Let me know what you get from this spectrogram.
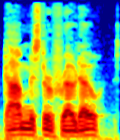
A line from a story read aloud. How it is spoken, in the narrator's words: said Sam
